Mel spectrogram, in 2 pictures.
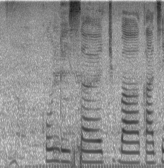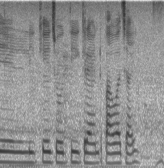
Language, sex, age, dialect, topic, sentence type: Bengali, female, 18-24, Western, banking, statement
